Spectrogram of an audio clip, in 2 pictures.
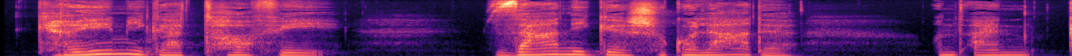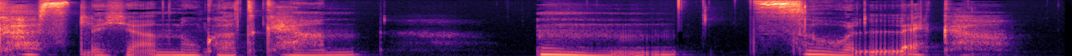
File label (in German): Sprecherdemo Werbung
